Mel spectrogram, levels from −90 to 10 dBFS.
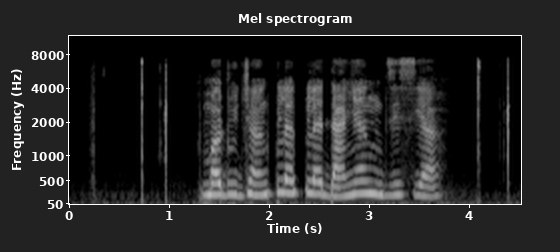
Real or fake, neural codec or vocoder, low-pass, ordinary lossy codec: fake; codec, 16 kHz, 16 kbps, FreqCodec, smaller model; 7.2 kHz; none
